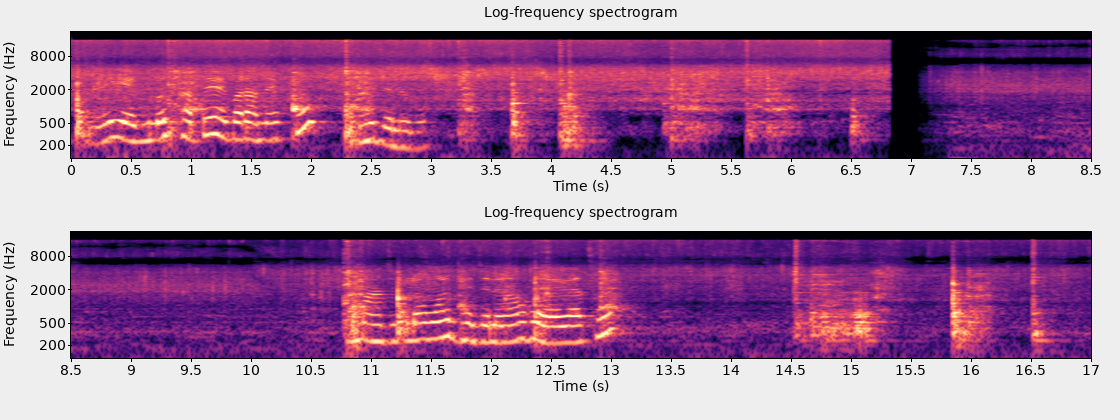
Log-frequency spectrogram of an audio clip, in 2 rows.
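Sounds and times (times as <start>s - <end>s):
metal spatula scraping a pan: 0.0s - 6.8s, 10.4s - 17.0s
prawns sizzling in hot oil: 0.0s - 17.0s.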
